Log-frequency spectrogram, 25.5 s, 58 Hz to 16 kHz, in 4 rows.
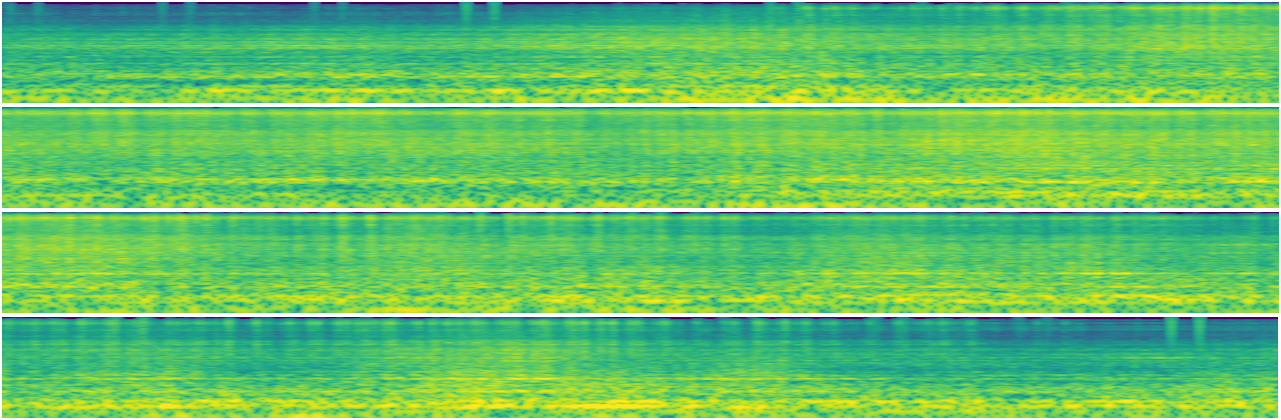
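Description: At the Galileo IOV2 launch, the rocket lifts off with a steady, heavy low rumble that holds for the whole stretch, with no voices.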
